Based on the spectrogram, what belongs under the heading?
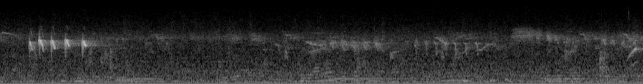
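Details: Free-flying Bali mynas around a breeding center in Bali Barat National Park, Bali, three or four birds present, some unbanded and said to be wild-born; a rapid burst of five sharp chirped notes, then fainter scattered notes over a steady background hum.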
